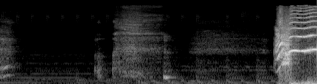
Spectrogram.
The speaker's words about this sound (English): do your real scream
